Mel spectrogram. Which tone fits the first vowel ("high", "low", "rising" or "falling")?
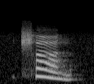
falling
